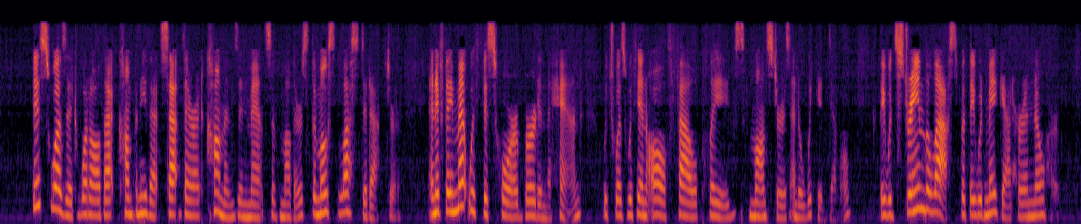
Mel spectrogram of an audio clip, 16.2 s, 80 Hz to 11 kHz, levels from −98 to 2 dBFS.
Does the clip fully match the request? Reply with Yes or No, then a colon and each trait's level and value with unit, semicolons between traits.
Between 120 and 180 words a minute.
No: fast, 205 wpm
